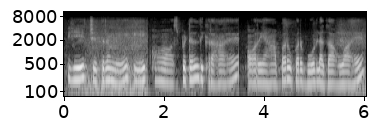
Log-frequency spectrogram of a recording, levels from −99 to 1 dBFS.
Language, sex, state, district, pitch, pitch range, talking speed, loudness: Hindi, female, Rajasthan, Nagaur, 180 Hz, 165-200 Hz, 160 wpm, -23 LUFS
